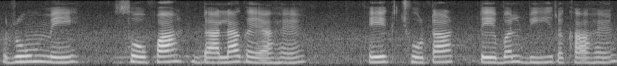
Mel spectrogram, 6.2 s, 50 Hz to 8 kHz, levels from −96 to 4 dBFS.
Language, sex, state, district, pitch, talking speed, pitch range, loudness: Hindi, female, Haryana, Rohtak, 240 Hz, 115 wpm, 225-250 Hz, -19 LUFS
